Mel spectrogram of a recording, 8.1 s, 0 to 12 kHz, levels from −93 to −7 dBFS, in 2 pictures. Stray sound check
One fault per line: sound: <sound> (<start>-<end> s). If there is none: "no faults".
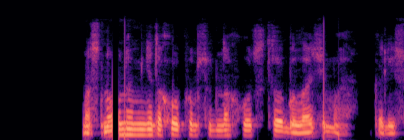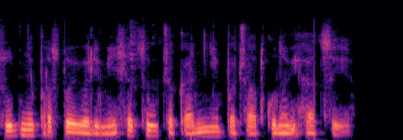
sound: dropout (1.1-1.2 s)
